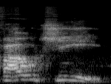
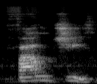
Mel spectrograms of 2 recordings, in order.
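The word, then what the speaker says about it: Fauci: His name is pronounced Fouchi. Fouchi.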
